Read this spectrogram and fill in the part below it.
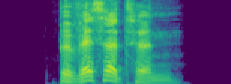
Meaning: inflection of bewässern: 1. first/third-person plural preterite 2. first/third-person plural subjunctive II
- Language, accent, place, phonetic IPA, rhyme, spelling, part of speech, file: German, Germany, Berlin, [bəˈvɛsɐtn̩], -ɛsɐtn̩, bewässerten, adjective / verb, De-bewässerten.ogg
